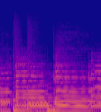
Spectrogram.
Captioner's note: none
